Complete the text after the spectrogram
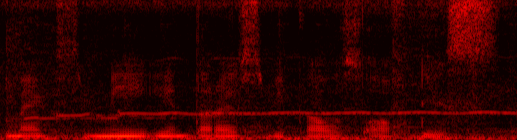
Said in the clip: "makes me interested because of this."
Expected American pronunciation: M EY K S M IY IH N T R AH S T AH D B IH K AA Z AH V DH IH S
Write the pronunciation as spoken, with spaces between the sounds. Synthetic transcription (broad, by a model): M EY K S M IY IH N T AH T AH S B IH K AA S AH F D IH S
